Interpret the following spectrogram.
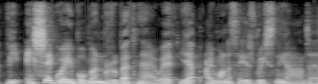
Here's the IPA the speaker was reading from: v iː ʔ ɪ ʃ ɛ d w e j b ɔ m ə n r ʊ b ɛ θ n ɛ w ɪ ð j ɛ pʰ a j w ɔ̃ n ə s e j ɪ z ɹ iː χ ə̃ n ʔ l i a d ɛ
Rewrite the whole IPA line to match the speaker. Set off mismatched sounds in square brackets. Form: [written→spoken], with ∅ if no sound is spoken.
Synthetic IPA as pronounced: v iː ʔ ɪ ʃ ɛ [d→ɡ] w e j b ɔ m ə n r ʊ b ɛ θ n ɛ w ɪ ð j ɛ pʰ a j w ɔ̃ n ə s e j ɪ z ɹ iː [χ→s] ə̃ n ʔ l i a d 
